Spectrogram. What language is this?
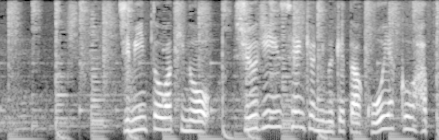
Japanese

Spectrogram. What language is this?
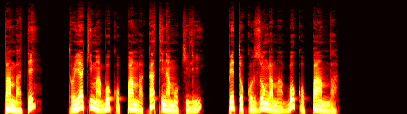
Lingala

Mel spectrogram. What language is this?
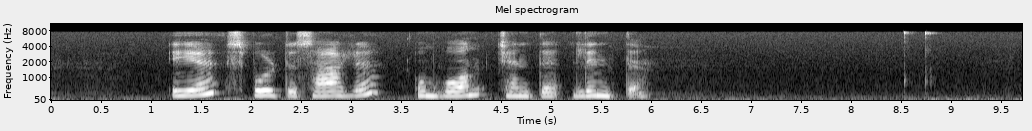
Faroese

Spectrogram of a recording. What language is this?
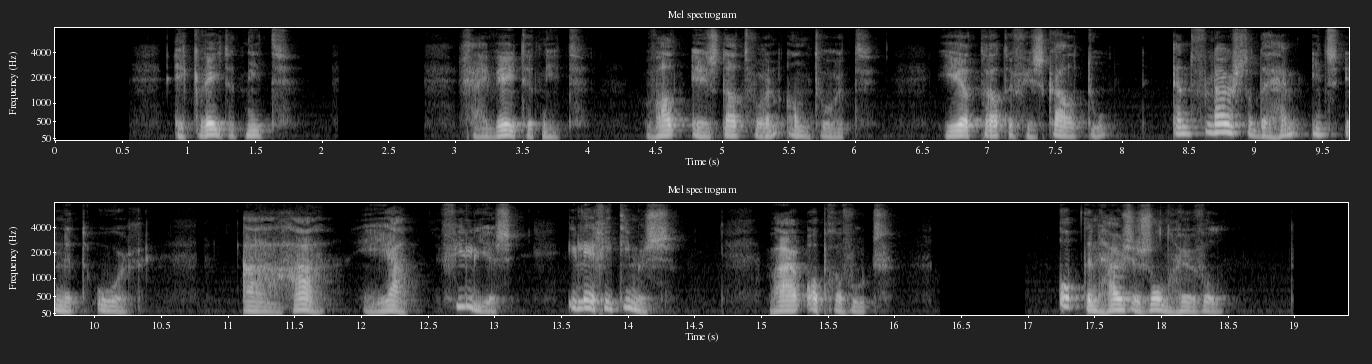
Dutch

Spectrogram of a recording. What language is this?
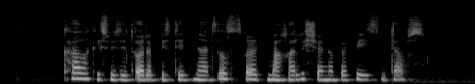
Georgian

